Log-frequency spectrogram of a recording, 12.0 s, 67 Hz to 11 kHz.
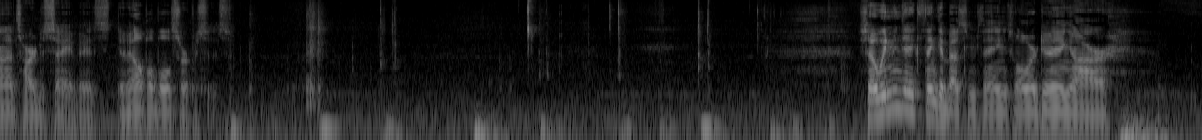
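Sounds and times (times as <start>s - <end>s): computer keys clicking: 3.2s - 4.1s, 5.2s - 8.4s
soft low thumps: 4.7s - 5.6s.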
